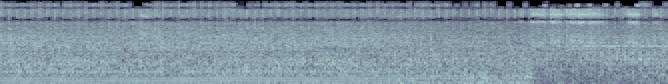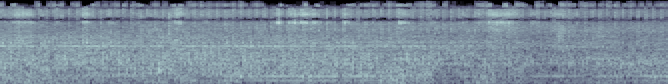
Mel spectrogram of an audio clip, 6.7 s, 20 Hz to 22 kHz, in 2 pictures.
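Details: Lawn Boy 20-inch self-propelled mower after carb cleaning (the no-start was blamed on a badly oil- and dirt-soaked filter): the small engine fires and settles into a steady, even buzz with no misses or surging; runs clean.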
